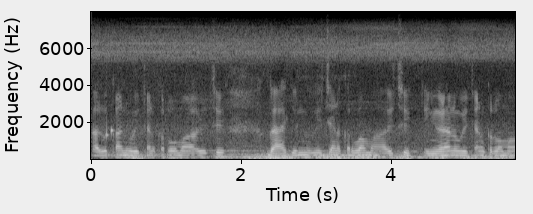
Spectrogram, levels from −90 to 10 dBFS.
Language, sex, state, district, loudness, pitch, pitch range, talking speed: Gujarati, male, Gujarat, Gandhinagar, -19 LUFS, 115 Hz, 110-120 Hz, 115 wpm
